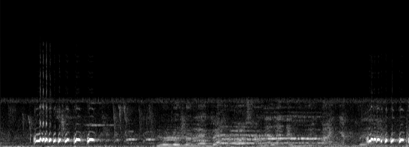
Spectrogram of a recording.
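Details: Zebra dove (perkutut) song on a training recording. Quick coo phrases open and close the passage, with a stretch of other mixed tonal sounds between them.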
